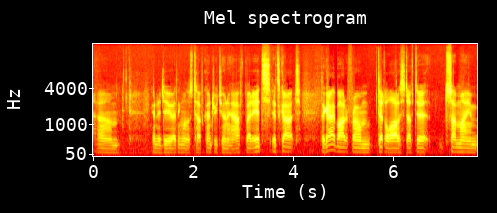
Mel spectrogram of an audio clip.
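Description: A man speaks at a very fast pace with a fairly low pitch. The sound is dry with no echo. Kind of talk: interview answer. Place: open country.

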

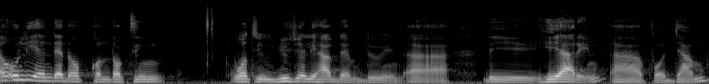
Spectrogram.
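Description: A man with a dark, mellow tone talks against a quiet background. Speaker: civil society anti-corruption campaigner; guest. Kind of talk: live TV panel discussion. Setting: studio. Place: studio. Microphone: lapel.

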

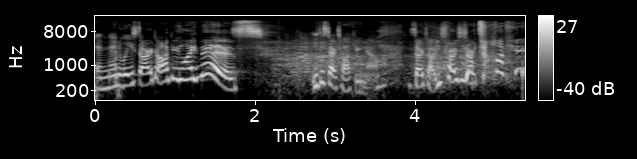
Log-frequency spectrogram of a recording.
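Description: Squeaky and high-pitched, a put-on character voice moves at a moderate pace over noticeable background noise. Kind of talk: playful demonstration talk. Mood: playful, laughing.

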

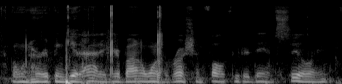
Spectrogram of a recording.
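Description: Noticeable background noise sits behind the voice. A man talks at a very fast pace. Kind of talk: casual vlog chat. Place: empty room. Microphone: phone near.

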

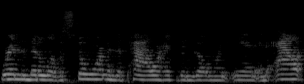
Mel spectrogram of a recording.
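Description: A woman talks at a moderate pace with ordinary pitch variation. Audible room echo surrounds her voice. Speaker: handbag vlogger. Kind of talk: casual live stream chat. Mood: amused, easygoing. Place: home room. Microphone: webcam.

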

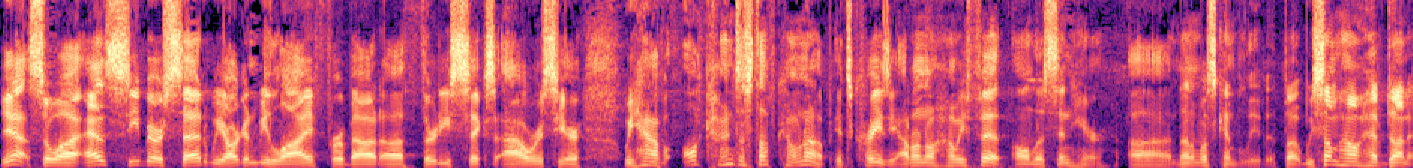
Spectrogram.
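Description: Talking very fast, a man barely pauses at all. His fairly high voice has lively intonation. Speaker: charity stream host. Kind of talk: event introduction. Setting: live event venue. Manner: excited. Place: studio. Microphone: headset.

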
